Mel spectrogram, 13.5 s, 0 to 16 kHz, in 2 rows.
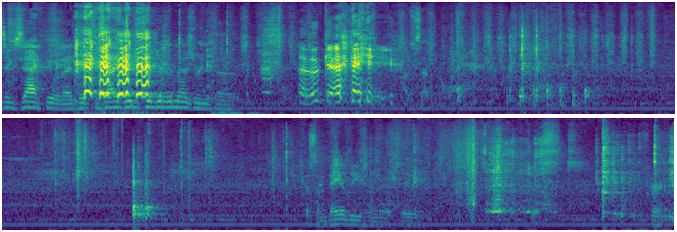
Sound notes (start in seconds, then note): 0.7 laughs; 2.5 laughing; 5.1 object tapping; 5.1 zester grating; 8.2 object thuds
